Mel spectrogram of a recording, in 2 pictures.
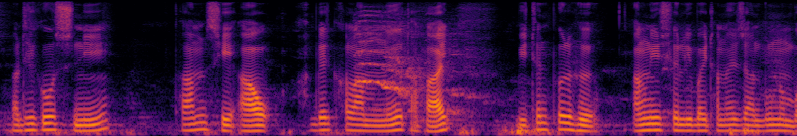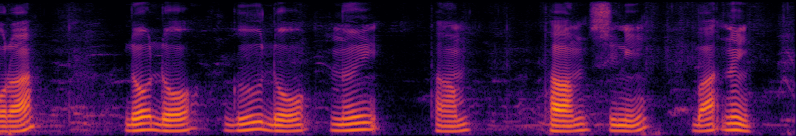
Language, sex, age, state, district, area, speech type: Bodo, male, 18-30, Assam, Kokrajhar, rural, read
